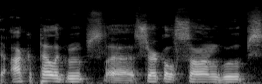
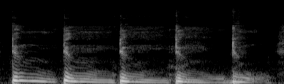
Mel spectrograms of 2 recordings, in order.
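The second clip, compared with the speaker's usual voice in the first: ringing "doom" like a plucked string, fading out; plucked upright bass "doom", dying away; resonant bass pluck; much slower than usual. Shown as a demonstration. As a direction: let each "doom" ring and fade like a bass string. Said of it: "when you pluck the string of an acoustic bass".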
